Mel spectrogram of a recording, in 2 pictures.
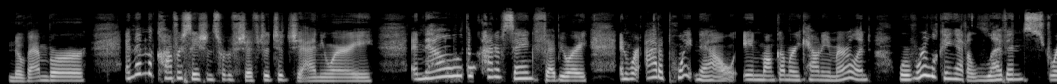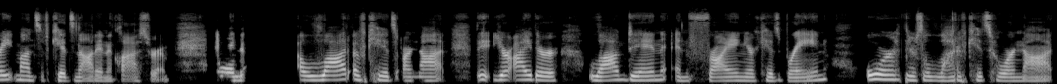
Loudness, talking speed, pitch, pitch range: -20 LUFS, 185 wpm, 200 Hz, 180-225 Hz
